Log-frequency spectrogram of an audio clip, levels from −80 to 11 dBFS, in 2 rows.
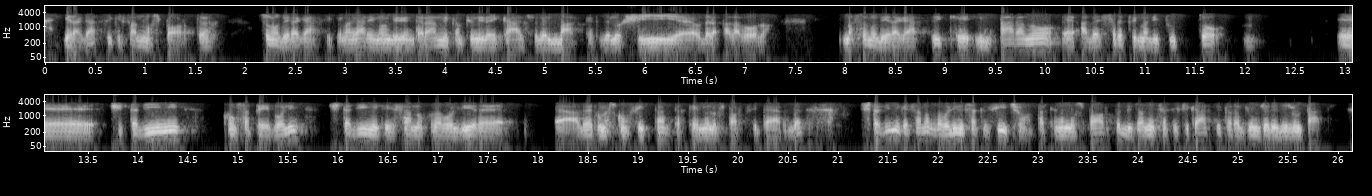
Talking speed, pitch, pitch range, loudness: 160 wpm, 80 Hz, 75-95 Hz, -15 LUFS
